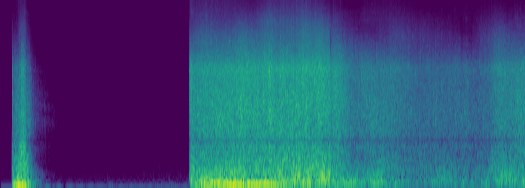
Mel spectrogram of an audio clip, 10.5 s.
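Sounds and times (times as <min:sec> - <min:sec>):
explosion: 0:00.2 - 0:00.9, 0:03.8 - 0:07.3.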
